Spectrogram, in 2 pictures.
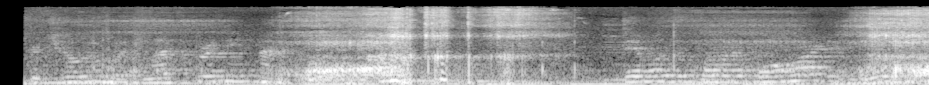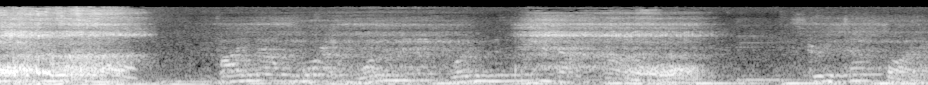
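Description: Rhythmic rattling snores during sleep, with soft music in the background.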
